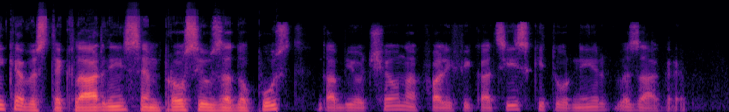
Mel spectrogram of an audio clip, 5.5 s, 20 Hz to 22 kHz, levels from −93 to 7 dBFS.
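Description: From the start, the whole clip carries Opus compression, likely at a low rate. The speech sounds hoarse and muffled. The sound turns grainy and rough, not swirly. That character fits the codec's hybrid speech mode at around 16 kbps. Fullband content is still present, but thin high bands are filled with noise rather than true detail. The damage is plainly audible throughout.

At 2.08 s, just after "steklarni sem prosil za", the input switched to a poorer device, likely another microphone or a headset. There is no gap at the switch. The sound drops by roughly 10 dB and turns dull. Nothing remains above 8.7 kHz. A new, fairly low noise floor appears, far below the speech. This continues to the end.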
